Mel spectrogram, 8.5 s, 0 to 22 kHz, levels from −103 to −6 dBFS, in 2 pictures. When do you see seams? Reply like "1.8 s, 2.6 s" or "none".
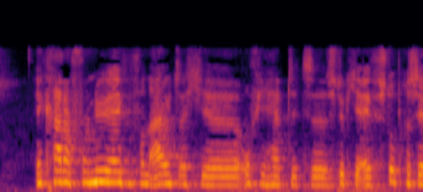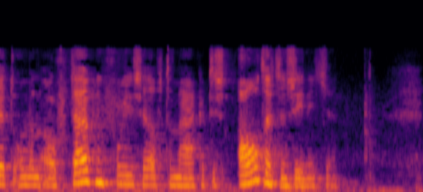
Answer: none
